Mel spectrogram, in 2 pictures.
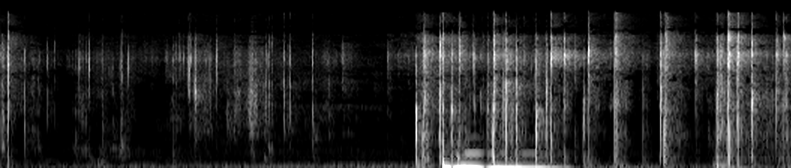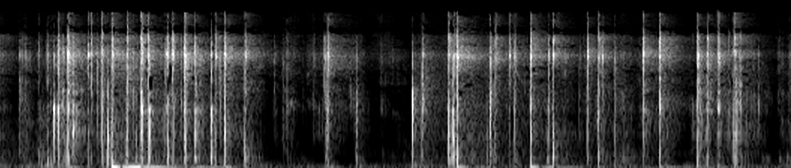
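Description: Plastic candy packaging crinkling and crackling under fingers. Sparse and soft at first, then a dense, loud run of crackles from about three seconds in, with a short break near the end.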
